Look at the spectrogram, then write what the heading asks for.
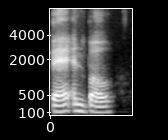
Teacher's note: the open vowels would be uh bae and bo so when you're saying that out loud your mouth is more open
